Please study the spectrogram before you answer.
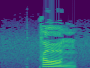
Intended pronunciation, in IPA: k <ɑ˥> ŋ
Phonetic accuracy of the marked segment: incorrect: ɑ˥˩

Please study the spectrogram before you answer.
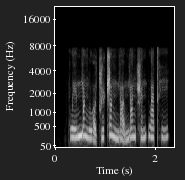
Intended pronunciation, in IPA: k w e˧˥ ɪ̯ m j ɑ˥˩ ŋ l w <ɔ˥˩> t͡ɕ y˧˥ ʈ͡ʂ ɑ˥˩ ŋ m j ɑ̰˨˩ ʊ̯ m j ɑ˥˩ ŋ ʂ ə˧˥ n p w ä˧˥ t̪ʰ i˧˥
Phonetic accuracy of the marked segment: incorrect: ɔ̰˨˩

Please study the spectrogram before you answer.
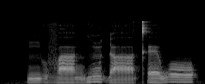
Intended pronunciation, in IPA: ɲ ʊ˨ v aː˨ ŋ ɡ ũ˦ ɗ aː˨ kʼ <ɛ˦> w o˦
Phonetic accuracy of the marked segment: correct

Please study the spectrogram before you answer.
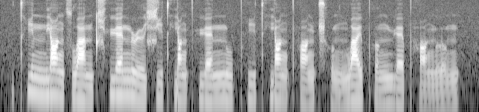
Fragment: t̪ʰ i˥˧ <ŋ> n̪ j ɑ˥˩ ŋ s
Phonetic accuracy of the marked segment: incorrect: n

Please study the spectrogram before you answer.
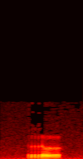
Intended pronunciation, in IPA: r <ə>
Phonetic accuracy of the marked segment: correct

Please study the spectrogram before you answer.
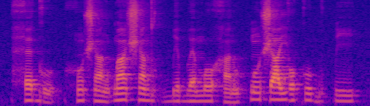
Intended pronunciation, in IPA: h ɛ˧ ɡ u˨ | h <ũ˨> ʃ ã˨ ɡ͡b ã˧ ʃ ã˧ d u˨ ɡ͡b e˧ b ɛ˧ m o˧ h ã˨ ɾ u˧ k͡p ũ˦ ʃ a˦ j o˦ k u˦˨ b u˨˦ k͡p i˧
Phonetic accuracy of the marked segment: correct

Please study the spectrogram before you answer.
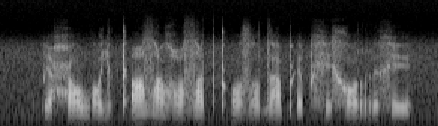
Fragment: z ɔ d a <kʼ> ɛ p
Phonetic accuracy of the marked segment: incorrect: pʼ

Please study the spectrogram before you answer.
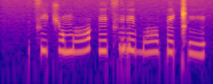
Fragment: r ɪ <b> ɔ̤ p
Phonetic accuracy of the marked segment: correct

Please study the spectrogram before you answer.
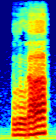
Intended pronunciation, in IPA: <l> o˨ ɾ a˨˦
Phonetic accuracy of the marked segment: correct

